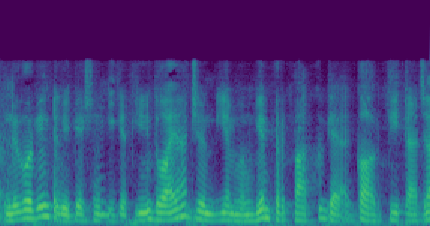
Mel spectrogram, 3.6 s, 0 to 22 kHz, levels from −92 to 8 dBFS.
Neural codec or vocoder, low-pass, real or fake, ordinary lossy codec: codec, 16 kHz in and 24 kHz out, 0.6 kbps, FireRedTTS-2 codec; 7.2 kHz; fake; none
